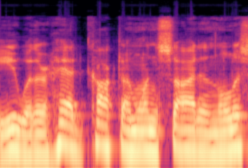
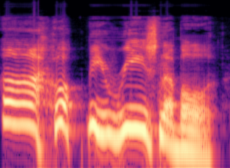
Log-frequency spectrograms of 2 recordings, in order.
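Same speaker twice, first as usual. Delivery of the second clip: exasperated woman pleading; disgusted; 11 semitones higher than usual. A narrator's reading. Woman pleading with Hook, high and disgusted. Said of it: "The feminine voice, disgustedly".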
